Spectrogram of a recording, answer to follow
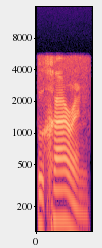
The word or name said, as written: Bukharin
